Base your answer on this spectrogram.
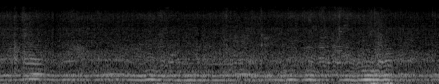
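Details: Steady humming of bees among the plants of the Biblical Gardens, Elgin, in Moray, Scotland; a low, even drone from several wings, with small swells in loudness near the end.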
